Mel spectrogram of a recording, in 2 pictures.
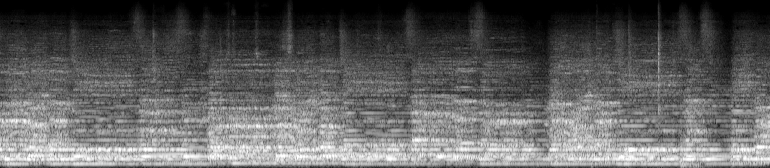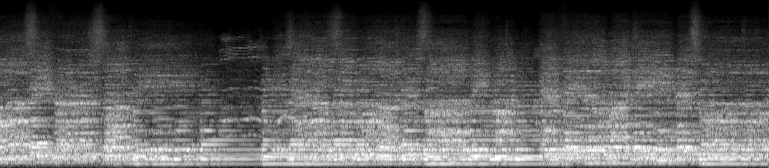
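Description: Church choir of men and women singing together, with sustained notes. There is a short break between phrases about two-thirds of the way through.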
